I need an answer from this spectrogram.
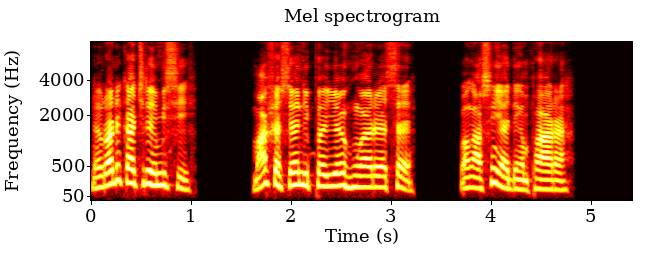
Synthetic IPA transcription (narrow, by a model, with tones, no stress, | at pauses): nã˨a˨dɪ˦kʰa˦t͡ɕʰɪ˦ɾɛ˦mĩ˦si˨ | mãː˨˦ɕᶣɛ˨sɛ˦nĩ˦pʰæ˦jɛ˦æ˦ɦũ˦a˦ɾɪ˦ɛ˦sɛ˦ | wʔɔ̃˨ŋã˨sʊ̃˦jɛ˨dɪ̃˨m̩˨pʰaː˦ɾa˦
